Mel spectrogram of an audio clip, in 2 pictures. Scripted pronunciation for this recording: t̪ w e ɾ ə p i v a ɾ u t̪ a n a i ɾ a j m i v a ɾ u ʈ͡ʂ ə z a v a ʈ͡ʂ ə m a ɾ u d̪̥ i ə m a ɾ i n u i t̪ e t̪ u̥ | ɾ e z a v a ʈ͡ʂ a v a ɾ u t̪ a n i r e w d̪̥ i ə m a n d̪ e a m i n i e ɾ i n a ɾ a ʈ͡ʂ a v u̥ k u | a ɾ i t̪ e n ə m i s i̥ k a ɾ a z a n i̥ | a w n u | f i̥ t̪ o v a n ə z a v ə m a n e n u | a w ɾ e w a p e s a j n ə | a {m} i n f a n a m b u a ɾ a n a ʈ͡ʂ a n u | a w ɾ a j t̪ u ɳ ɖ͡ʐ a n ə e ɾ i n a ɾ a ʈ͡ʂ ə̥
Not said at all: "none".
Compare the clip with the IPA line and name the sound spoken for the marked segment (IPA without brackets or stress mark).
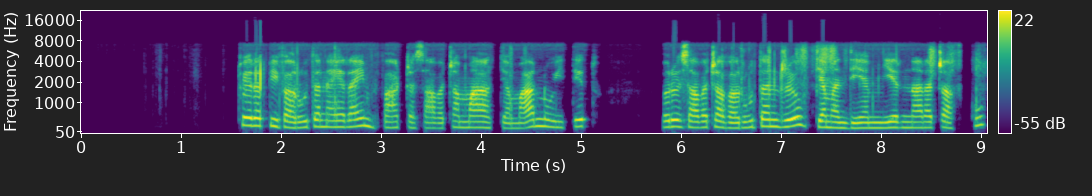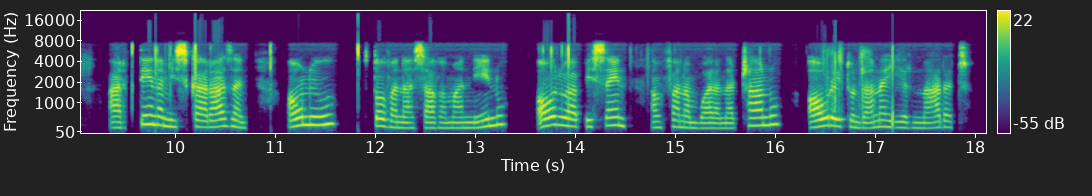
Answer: m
